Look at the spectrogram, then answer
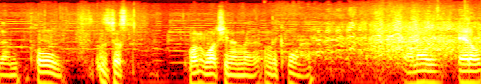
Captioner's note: audience laughs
